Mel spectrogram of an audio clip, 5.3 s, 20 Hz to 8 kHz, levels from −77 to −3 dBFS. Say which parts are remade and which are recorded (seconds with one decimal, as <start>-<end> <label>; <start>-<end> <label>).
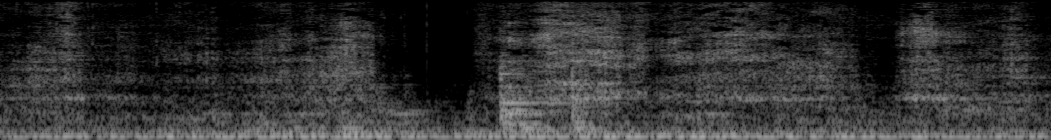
0.0-0.5 recorded; 0.5-1.4 remade; 1.4-2.7 recorded; 2.7-4.3 remade; 4.3-5.3 recorded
